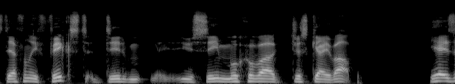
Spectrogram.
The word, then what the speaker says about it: Muchova: All the commenters are pronouncing it mu muhova. Yeah, but I'm saying mukova because I I'm Australian and don't make fun of my accent.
